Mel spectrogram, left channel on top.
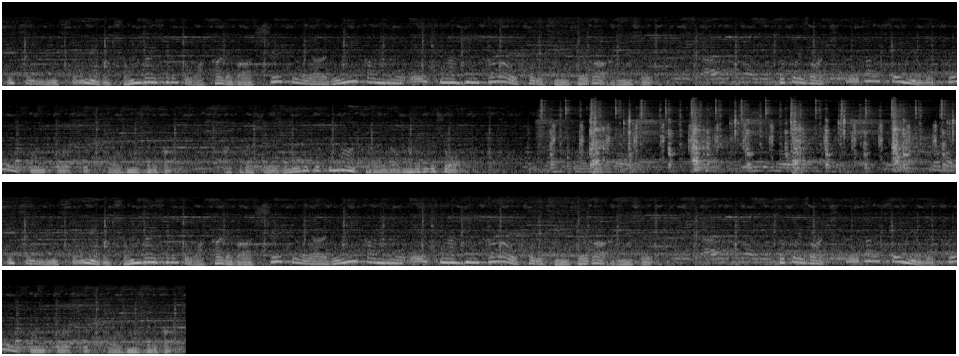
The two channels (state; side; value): drops out; right; at 11.4 s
